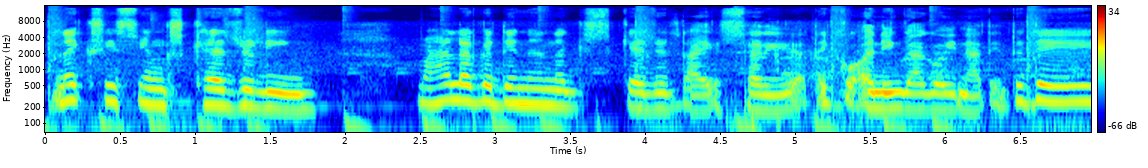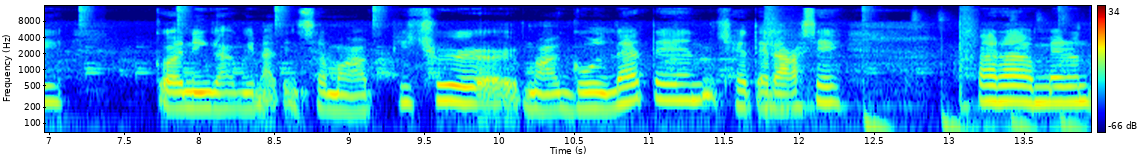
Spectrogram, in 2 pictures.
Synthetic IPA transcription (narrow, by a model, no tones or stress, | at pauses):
nɛksɪsjʊŋskɛd͡ʒʊlɪŋ | mɐɦɐlɐɡad̪ɪnːɐnɐɡskɛd͡ʒʊlt̪aːjosɐ̥sɐɾiːlɪna̰ːt̪ɪnkoʔɐ̰nojʊŋɡaːɡɐwɪnːaːt̪ɪnt̪ʊd̪ej | koʔɐnojŋɡaːɡɐwɪna̰ːt̪ɪnsɐmɐŋafjit͡ʃʊɹoɹmɐŋaɡowlnaːt̪ɛnɛt̪t͡ʃɛt̪ɛɾɐkɐsɛ | paːɾɐmɛːɾo̞n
